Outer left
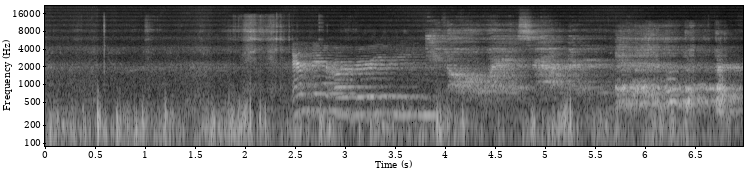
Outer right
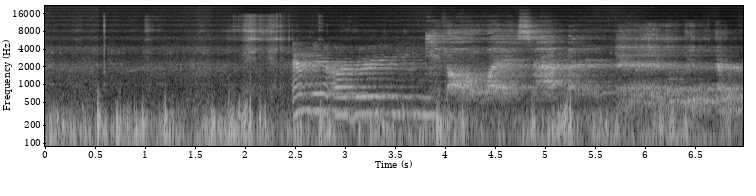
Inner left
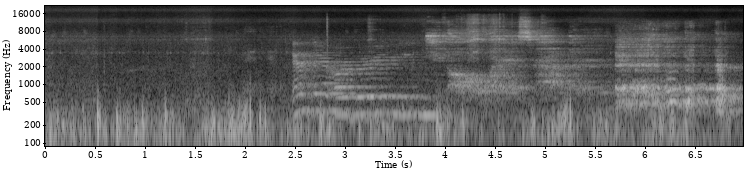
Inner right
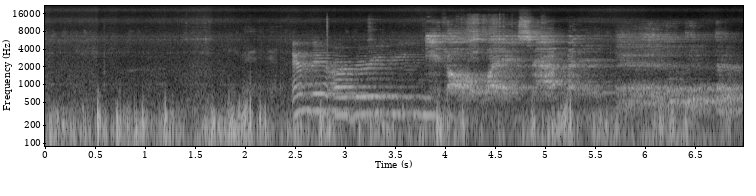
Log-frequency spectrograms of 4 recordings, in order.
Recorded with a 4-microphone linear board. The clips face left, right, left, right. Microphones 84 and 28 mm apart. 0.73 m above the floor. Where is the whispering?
70° right (ahead or behind), 4 m.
